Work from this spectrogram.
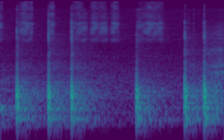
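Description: Pen or chalk writing by hand during a fifth-grade maths exercise, with several short, crisp strokes that each start sharply and fade, separated by brief pauses, and no talking.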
